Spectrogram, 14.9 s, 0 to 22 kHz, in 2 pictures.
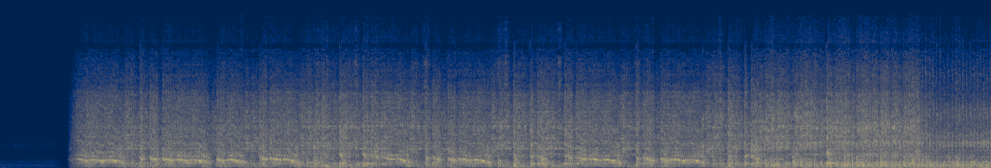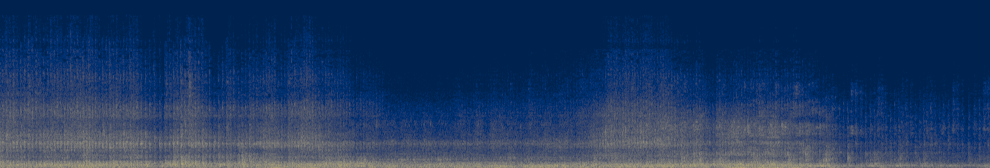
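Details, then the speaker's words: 1994 Dodge Cummins diesel, sat for years, lift pump considered bad: steady cranking with a chirping pulse each half second, no firing; crank no-start, fuel system picking up air somewhere, fuel pump alternating between loaded and high airy sound. "Okay, stop. Yeah, it's picking up air because they're not shooting now. The fuel pump sounds like it's under load, and then it'll sound high like it's pumping air."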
